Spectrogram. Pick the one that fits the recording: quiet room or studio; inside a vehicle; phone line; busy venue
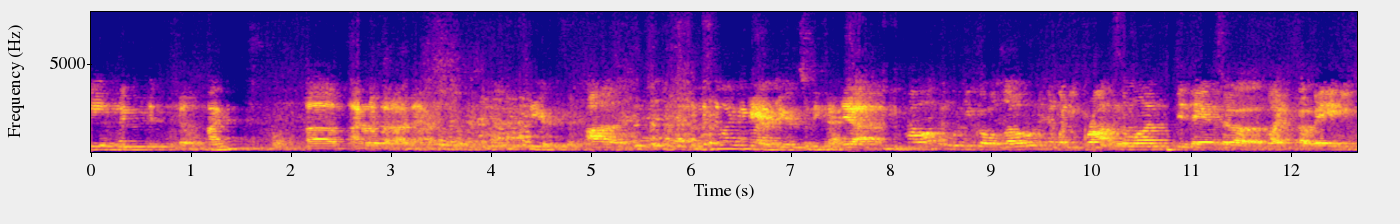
busy venue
